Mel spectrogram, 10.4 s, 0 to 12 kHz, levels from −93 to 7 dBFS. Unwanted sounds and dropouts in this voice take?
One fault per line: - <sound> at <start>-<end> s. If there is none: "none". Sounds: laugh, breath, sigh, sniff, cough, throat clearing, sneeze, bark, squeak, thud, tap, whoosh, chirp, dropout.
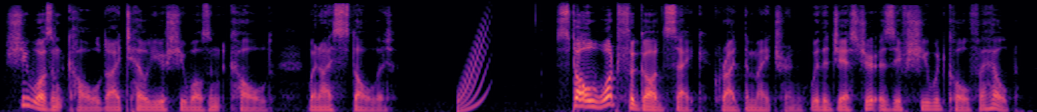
- chirp at 4.6-4.9 s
